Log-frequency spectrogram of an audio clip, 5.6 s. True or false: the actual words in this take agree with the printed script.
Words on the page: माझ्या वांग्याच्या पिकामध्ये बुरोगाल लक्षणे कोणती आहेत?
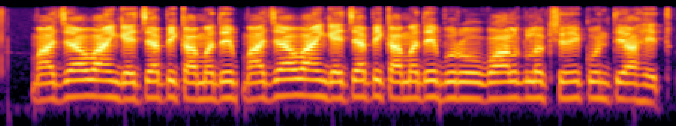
false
